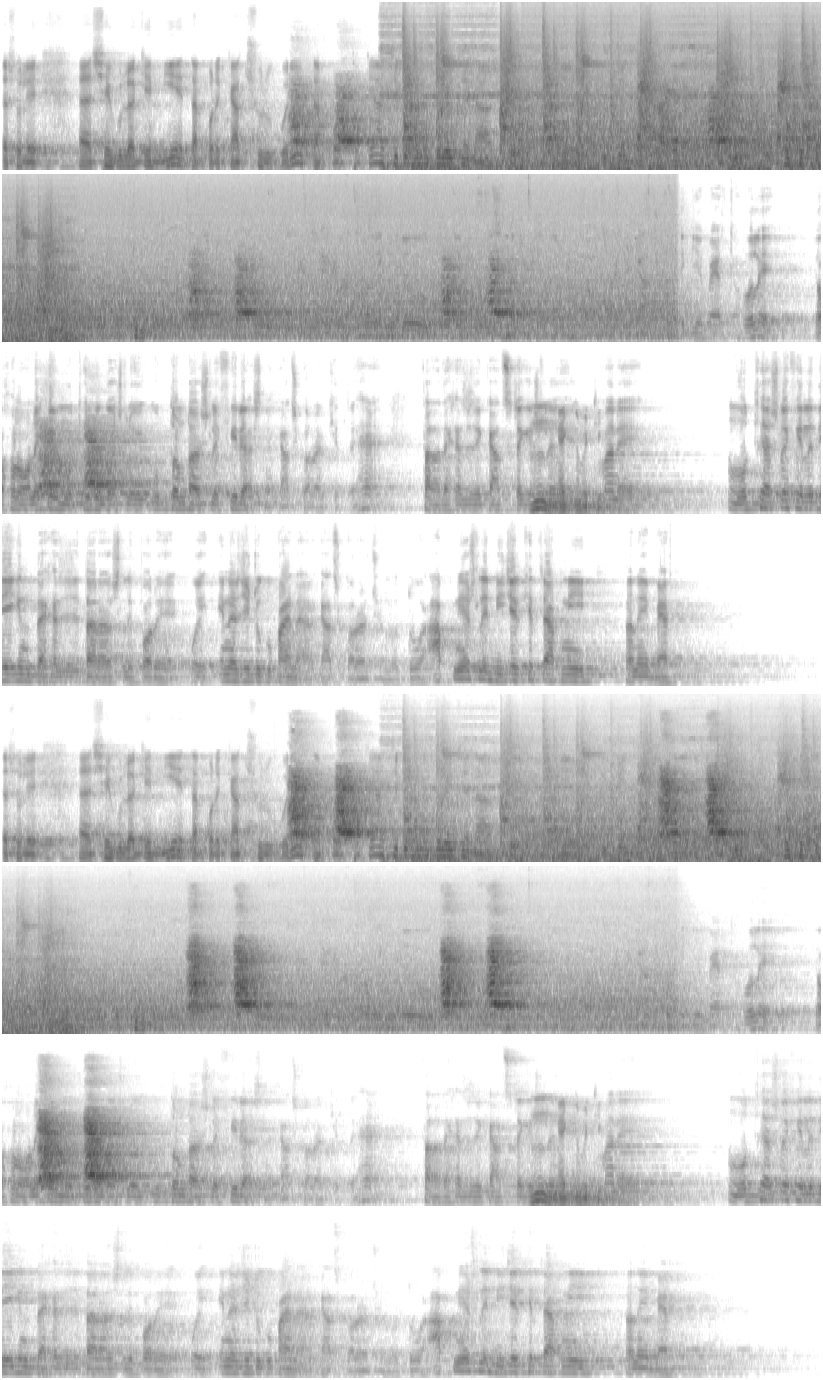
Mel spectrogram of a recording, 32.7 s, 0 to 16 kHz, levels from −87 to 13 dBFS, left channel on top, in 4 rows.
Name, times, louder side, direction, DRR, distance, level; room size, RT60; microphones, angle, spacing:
voice 1, 0.0-10.0 21.7-22.2, left 1 dB, 20° left, 7 dB, 1.0 m, -34 dB
sound 1, 2.8-3.9 6.5-7.6 10.0-11.1 12.6-13.6 16.7-17.8, right 6 dB, 55° right, 0.6 m, -26 dB
sound 2, 3.8-9.0, left 5 dB, 45° left, 0.7 m, -29 dB
sound 3, 5.2-15.0, left 3 dB, 65° left, 1.1 m, -34 dB
voice 2, 9.9-10.3 10.7-10.9 11.2-15.9 16.3-20.2 20.6-22.8 23.6-30.4 30.8-31.3, left 3 dB, 80° left, 8 dB, 1.3 m, -41 dB
20.5 x 20.0 x 6.7 m, 2.4 s
head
